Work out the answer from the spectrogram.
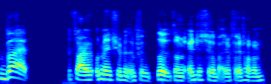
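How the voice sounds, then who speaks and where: A woman's voice: sits low, fast, dry recording. A woman in a casual live-stream talk, speaking earnestly and a little defensively, with many fillers. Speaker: guest in live stream discussion.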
